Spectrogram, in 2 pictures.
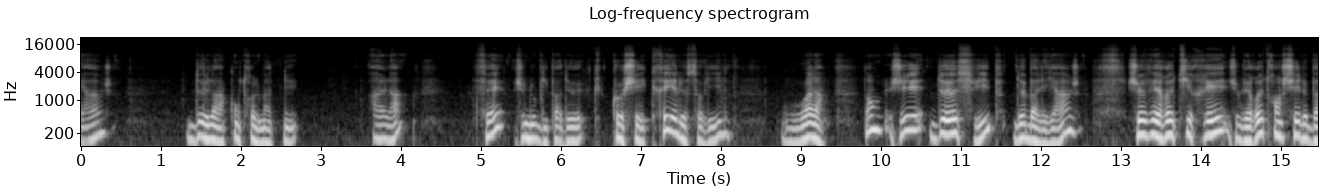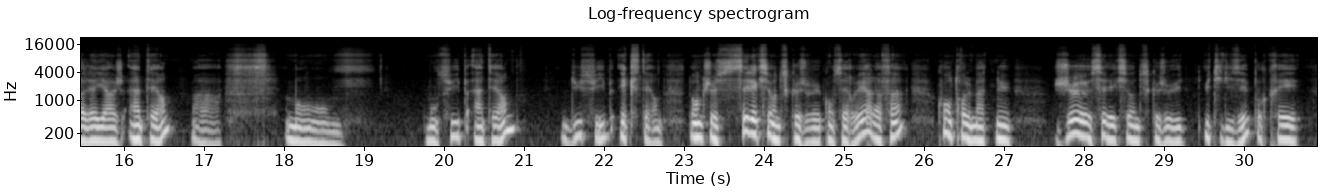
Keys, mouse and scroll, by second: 1.2 click, 3.5 ctrl+click, 4.9 click, 7.1 click, 8.5 click, 10.8 click, 11.5 space, 13.7 scroll up 1, 14.1 right click, 14.7 click, 23.7 click, 30.2 ctrl+click.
